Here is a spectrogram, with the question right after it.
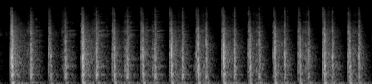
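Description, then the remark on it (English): A spring-loaded food chopper pumps rapidly through vegetables, roughly twenty sharp clacking strikes in a steady, fast rhythm, each with a crisp snap and springy rebound. No talking. “It's like one of those spring-loaded chopper things.”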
